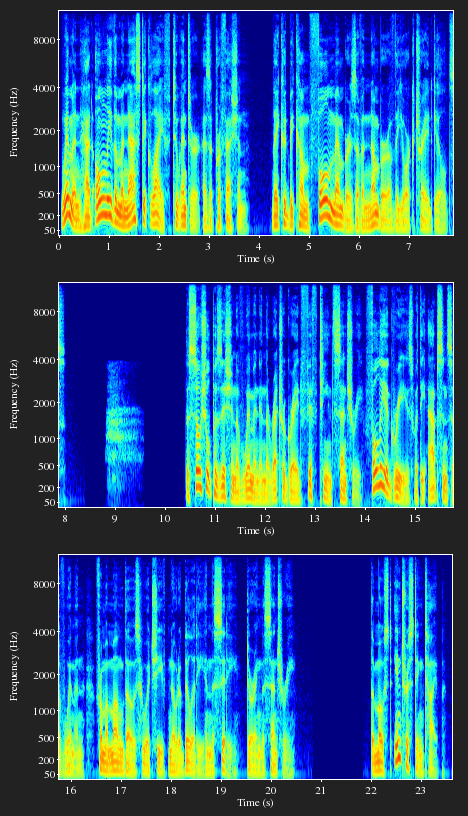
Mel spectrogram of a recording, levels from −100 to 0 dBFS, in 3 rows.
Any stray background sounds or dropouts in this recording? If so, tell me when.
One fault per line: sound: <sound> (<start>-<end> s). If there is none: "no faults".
sound: sigh (8.8-9.6 s)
